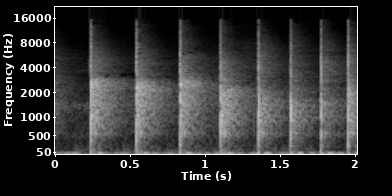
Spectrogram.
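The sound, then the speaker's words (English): A slow clap by a single pair of hands: eight sharp, bright claps that start spaced out and gradually quicken. No voices. “Because this is your round of applause. It's the slow clap.”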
